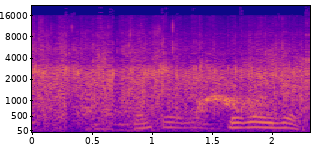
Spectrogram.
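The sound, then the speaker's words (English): A crowd breaks into steady, dense hand clapping that fills the whole clip at an even loudness, with voices calling out and cheering over the applause. “Give me hand claps on that.”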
